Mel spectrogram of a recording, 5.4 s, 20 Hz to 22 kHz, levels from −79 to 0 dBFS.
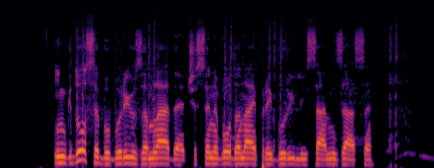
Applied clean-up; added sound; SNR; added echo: classical method spectral subtraction.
